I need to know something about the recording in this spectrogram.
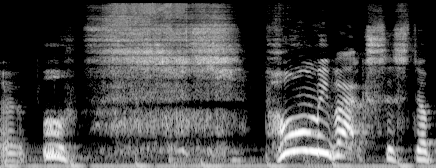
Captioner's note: inhales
